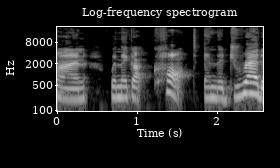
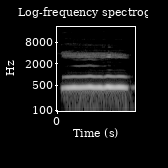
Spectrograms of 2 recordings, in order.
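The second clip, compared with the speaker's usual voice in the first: sung note; 10 semitones higher than usual. Retold or imitated. Imitated musical note.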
